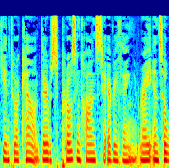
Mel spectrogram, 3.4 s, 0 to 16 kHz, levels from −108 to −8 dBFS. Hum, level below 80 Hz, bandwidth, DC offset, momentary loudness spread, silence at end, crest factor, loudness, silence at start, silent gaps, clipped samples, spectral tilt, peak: none; -40 dBFS; 11.5 kHz; under 0.1%; 4 LU; 0 s; 16 dB; -20 LUFS; 0 s; none; under 0.1%; -5.5 dB/octave; -4 dBFS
